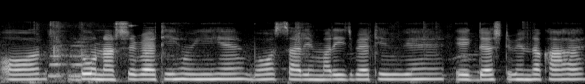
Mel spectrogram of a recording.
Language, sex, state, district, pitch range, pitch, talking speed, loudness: Hindi, female, Madhya Pradesh, Katni, 225-240 Hz, 230 Hz, 165 wpm, -16 LUFS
